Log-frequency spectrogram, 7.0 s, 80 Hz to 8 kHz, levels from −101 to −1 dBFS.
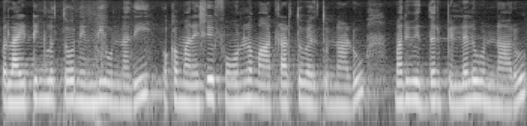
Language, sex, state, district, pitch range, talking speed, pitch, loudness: Telugu, female, Andhra Pradesh, Visakhapatnam, 185-205 Hz, 110 wpm, 195 Hz, -17 LUFS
